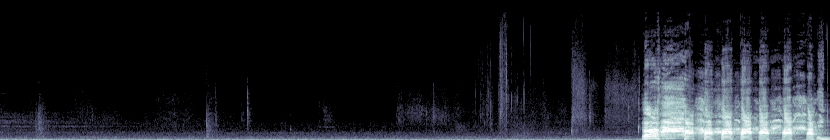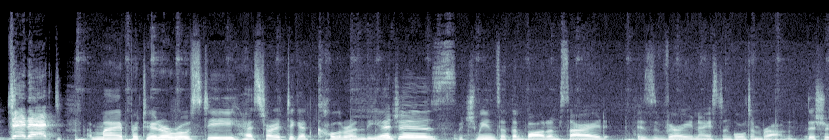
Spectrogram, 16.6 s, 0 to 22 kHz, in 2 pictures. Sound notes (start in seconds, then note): 6.4 laughs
